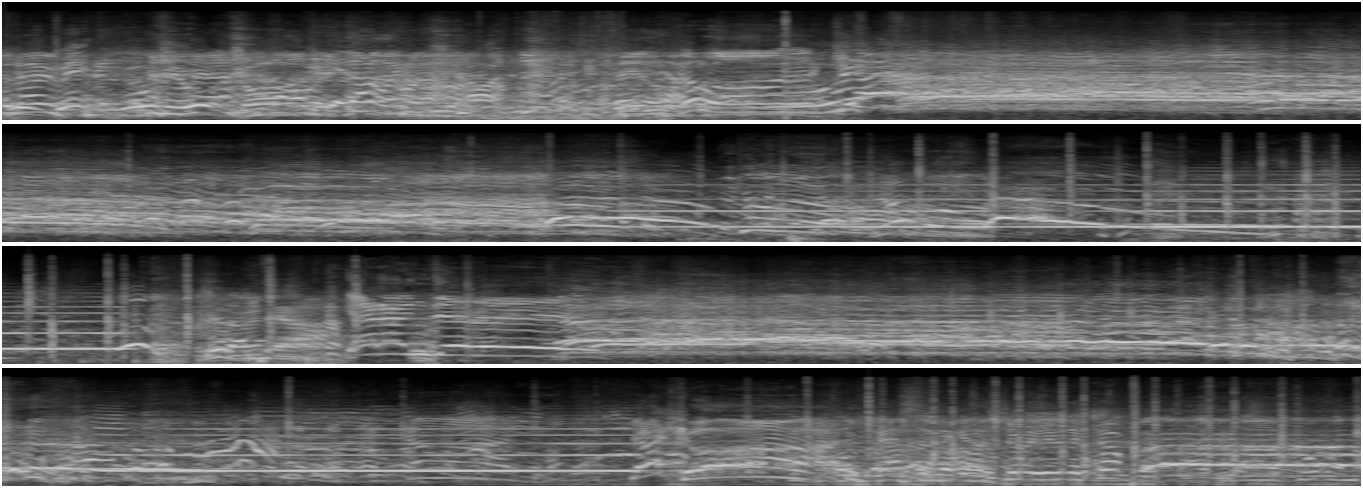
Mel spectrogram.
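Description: A group of young men cheer and sing loudly outdoors.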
